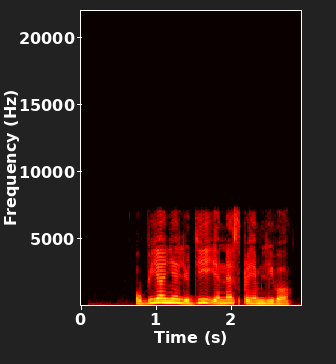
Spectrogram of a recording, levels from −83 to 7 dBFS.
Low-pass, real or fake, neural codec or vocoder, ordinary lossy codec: 7.2 kHz; real; none; none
